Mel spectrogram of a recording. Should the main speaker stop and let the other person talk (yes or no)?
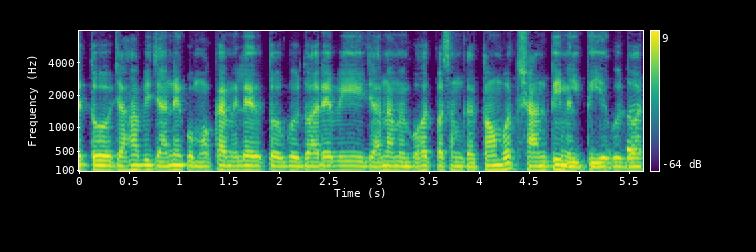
yes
